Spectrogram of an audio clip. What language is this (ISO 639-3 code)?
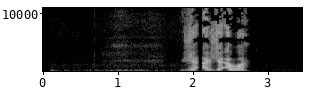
kbd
